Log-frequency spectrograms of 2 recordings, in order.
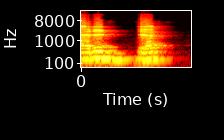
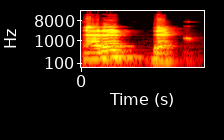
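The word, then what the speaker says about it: ArrayDeque: most Advantage thing of edit tech class uh sorry for my wrong pronunciation it is added deck not editing you but yeah you can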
